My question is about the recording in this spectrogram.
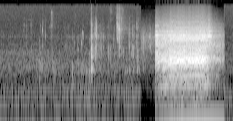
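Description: A quiet sip of iced coffee through a straw, with only a few faint ticks, then a loud breathy exhale about one and a half seconds in.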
